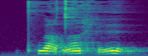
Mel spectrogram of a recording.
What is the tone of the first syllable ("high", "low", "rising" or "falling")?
falling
